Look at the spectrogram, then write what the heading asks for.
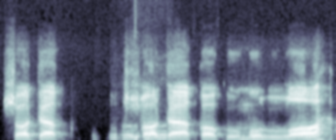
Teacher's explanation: Shadaqakumullah, Allahnya dibaca tebal karena harokat di depannya fathah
